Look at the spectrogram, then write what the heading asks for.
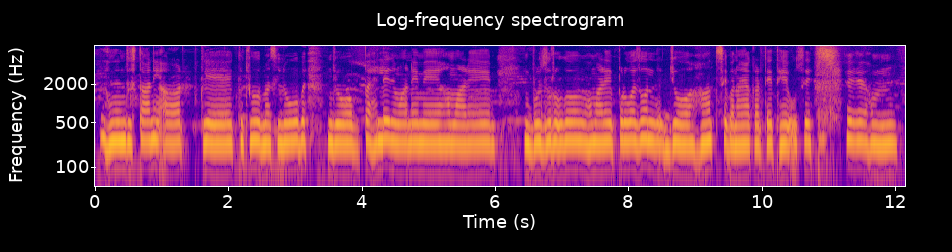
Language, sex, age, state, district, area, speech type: Urdu, female, 45-60, Bihar, Supaul, urban, spontaneous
